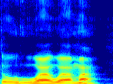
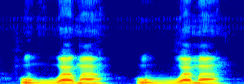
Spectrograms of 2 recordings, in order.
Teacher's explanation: idghamul waw fil waw, diidghamkan waw pada waw menjadi huwa ma.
